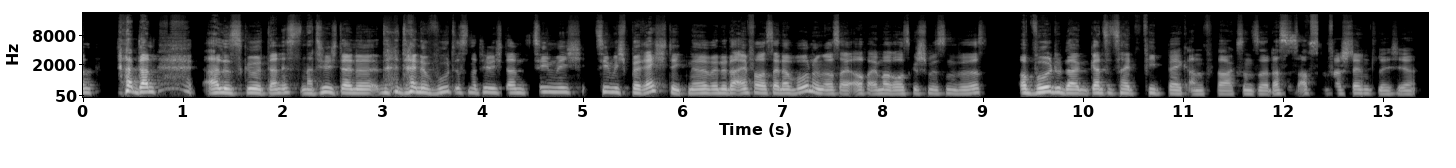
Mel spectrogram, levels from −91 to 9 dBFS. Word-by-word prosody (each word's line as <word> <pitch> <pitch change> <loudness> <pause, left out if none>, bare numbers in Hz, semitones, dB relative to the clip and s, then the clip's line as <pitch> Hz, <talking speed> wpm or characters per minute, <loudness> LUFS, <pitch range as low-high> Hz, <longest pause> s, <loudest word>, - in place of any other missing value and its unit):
dann 155 -1 0 0.4
dann 180 +1 +8 0.5
alles 150 -1 +3
gut. 150 -2 +3
Dann 140 +2 +2
ist 160 +1 -4
natürlich 135 +4 -1
deine 145 -2 +3
deine 165 -3 +2
Wut 175 +6 -3
ist 160 -1 -6
natürlich 160 0 -4
dann 155 -2 -2
ziemlich 175 +1 -5
ziemlich 170 -4 -3
berechtigt, 150 - +2
ne? 140 +1 +1
Wenn 140 - 0
du 145 - +2
da 140 - +2
einfach 150 +1 +1
aus 140 - +1
deiner 140 -2 0
Wohnung 160 -4 +2
aus 130 0 -3
auf 130 +2 -3
einmal 130 +2 -2
rausgeschmissen 125 +1 -5
wirst, 135 +6 -4 0.3
obwohl 150 +6 +7
du 170 - +1
da 140 -2 +3
ganze 145 +3 0
Zeit 135 -1 -3
Feedback 130 -4 -5
anfragst 115 0 -7
und 120 -1 -5
so. 115 0 -5
Das 125 +3 -2
ist 130 - -7
absolut 125 - -8
verständlich, 135 -3 -6
ja. 115 0 -7
145 Hz, 190 wpm, -25 LUFS, 130-160 Hz, 0.5 s, dann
